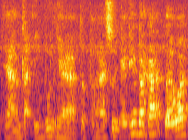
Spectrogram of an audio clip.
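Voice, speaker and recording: A man's voice: mid-range voice, expressive, quick pace. A man with an Indonesian accent teaching nursing psychology, patiently explaining and answering his own questions with frequent "ya" fillers. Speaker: nursing lecturer. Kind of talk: explanatory lecture conversation. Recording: roomy, distant mic, noisy background.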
